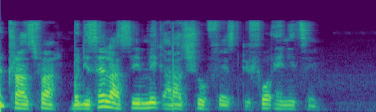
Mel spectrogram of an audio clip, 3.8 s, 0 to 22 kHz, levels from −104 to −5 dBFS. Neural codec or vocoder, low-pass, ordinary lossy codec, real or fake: none; 9.9 kHz; AAC, 48 kbps; real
